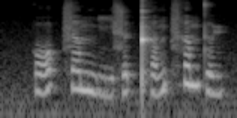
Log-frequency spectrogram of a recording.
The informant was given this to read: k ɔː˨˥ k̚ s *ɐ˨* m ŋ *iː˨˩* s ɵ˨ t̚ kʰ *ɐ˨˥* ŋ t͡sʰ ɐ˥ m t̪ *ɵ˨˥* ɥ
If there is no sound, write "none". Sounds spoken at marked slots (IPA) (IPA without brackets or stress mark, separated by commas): ɐ˧, iː˨˩, ɐ˨˥, ɵ˧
